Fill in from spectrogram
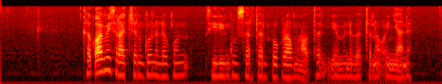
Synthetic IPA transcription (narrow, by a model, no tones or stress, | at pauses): kʰəkʼʷamisɨɾat͡ʃːɪnɡo̞nləɡon | sid̪iŋɡunsəɾt̪ʰənpɾo̞ɡɾamuna̰wt̪ʰənjɛmːɨnɨβət̪ʰːnə̰wʔɨ̰ɲːa̰nən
